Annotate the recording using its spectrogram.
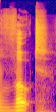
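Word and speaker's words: Vought: name is Russ Russell vote Voit vote vot I actually think is how it's pronounced v u ght and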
